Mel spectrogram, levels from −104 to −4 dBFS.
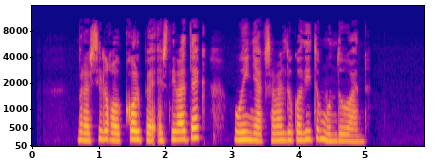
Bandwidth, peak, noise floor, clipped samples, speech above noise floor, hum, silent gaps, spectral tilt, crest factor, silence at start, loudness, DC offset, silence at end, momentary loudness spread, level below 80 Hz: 10.5 kHz; -4 dBFS; -78 dBFS; under 0.1%; 56 dB; none; none; -5.5 dB/octave; 20 dB; 0.7 s; -23 LUFS; under 0.1%; 0.9 s; 9 LU; -74 dBFS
